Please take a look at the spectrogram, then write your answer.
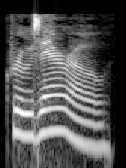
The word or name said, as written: cruzeiro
